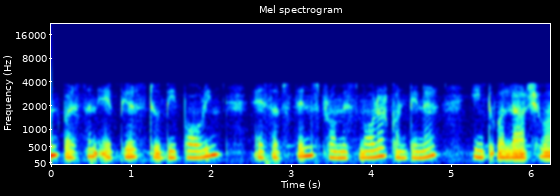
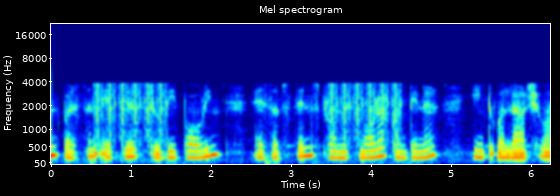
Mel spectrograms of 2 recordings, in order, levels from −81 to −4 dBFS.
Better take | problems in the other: first | background sound (Camera); 13 dB below the speech

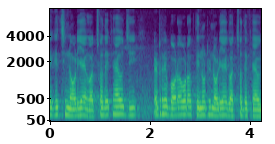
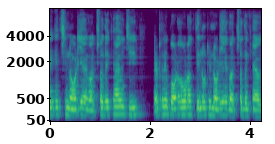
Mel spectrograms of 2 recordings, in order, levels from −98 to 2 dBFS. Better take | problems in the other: first | noise reduction (neural mask model DeepFilterNet 3)

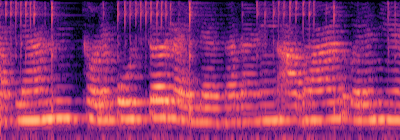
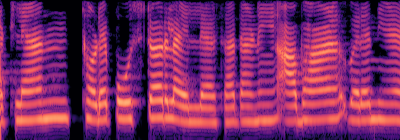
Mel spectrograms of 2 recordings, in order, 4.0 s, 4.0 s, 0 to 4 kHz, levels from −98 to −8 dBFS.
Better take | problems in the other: second | background sound (Clock); 18 dB below the speech // room echo; dies away in 0.6 s

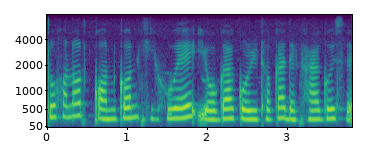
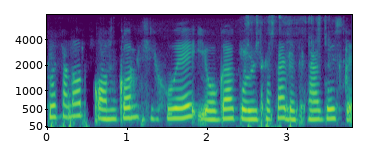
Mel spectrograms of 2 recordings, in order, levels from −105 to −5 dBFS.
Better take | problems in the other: first | noise reduction (neural mask model Resemble Enhance denoiser)

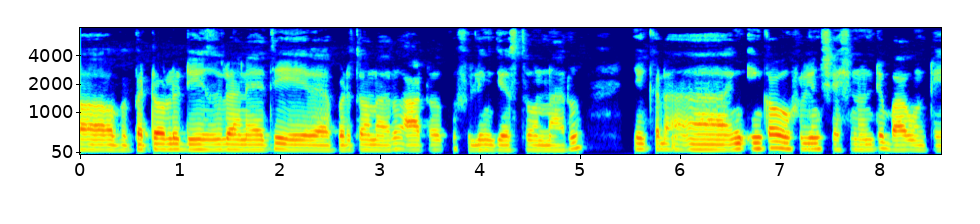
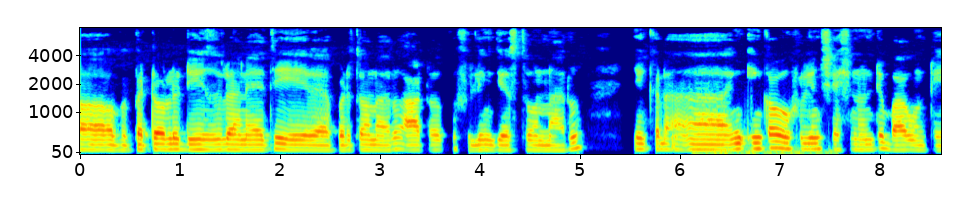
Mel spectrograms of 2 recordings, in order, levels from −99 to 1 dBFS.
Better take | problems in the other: first | noise reduction (neural mask model RNNoise)

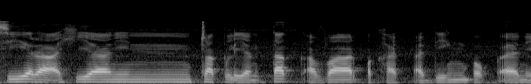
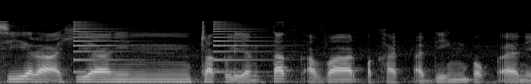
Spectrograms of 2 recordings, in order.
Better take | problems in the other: first | background sound (Guitar); 10 dB below the speech

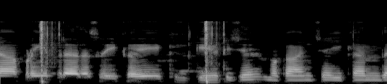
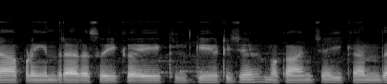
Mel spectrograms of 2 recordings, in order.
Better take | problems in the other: second | noise reduction (classical method Wiener filter)

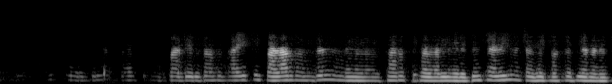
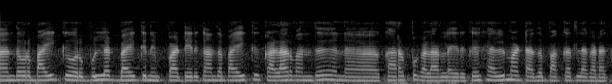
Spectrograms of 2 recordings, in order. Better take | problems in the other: second | noise reduction (neural mask model DeepFilterNet 3)

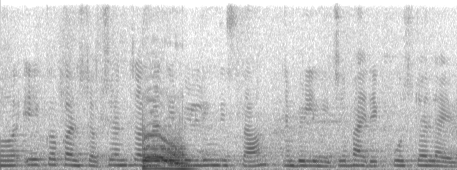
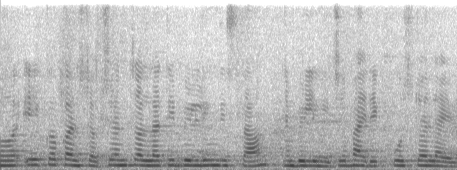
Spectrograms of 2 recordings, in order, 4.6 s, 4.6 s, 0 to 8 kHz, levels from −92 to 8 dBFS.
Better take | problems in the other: second | background sound (Musical instrument); 5 dB above the speech

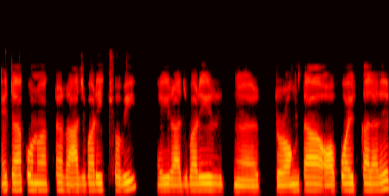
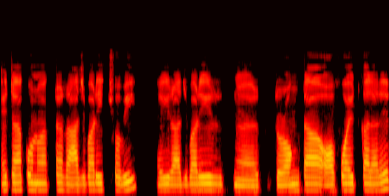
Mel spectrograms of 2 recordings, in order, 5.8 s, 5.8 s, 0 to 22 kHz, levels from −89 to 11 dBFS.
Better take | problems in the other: second | noise reduction (neural mask model Resemble Enhance denoiser)

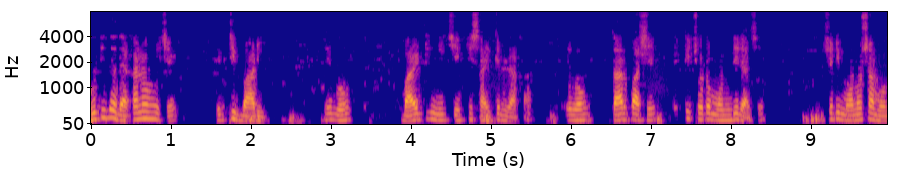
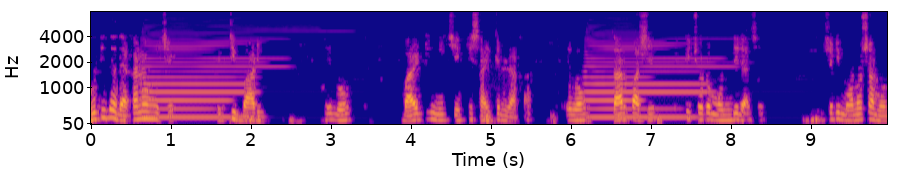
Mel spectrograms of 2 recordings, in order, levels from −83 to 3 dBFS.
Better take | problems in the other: first | noise reduction (classical method Wiener filter)

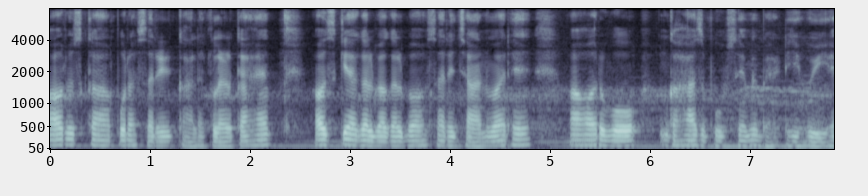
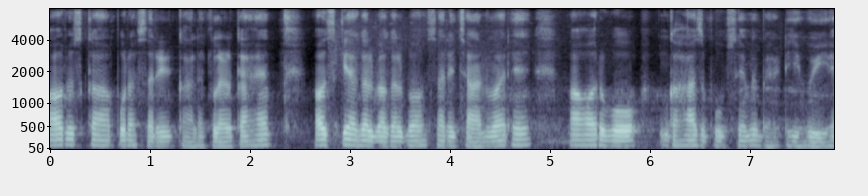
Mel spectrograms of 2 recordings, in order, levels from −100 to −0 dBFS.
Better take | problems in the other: first | noise reduction (neural separator model SepFormer DNS4)

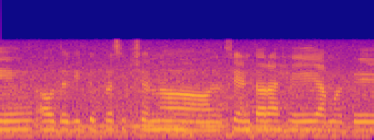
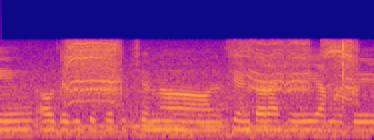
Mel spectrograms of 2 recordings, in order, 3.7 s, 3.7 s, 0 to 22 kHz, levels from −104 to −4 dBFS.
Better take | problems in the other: first | background sound (Camera); 1 dB below the speech

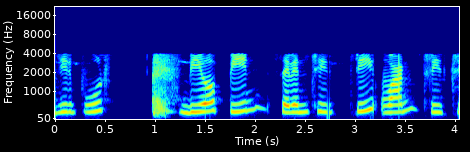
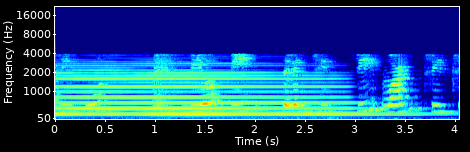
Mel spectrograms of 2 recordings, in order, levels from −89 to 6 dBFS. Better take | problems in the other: first | background sound (Bowed string instrument); 3 dB above the speech // room echo; dies away in 0.3 s

